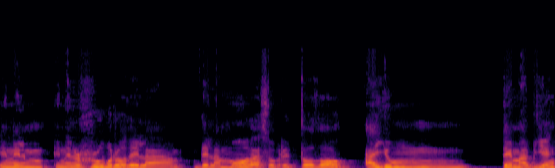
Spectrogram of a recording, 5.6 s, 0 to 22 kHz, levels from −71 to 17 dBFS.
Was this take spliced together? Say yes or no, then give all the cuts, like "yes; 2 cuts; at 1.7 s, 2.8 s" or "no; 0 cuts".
no; 0 cuts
